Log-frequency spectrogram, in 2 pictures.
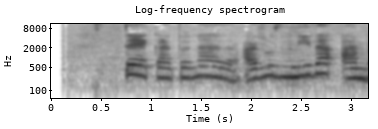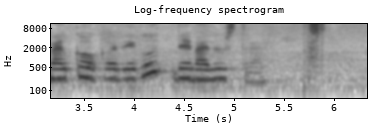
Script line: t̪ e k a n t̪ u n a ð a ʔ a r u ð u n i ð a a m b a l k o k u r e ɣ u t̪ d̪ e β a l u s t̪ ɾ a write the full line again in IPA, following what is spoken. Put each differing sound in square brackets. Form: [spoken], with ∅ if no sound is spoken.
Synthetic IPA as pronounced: t̪ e k a n t̪ [o] n a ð a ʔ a r u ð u n i ð a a m b a l k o k [o] r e ɣ u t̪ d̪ e β a l u s t̪ ɾ a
